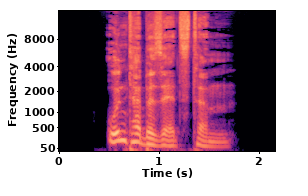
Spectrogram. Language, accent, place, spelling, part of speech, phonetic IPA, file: German, Germany, Berlin, unterbesetztem, adjective, [ˈʊntɐbəˌzɛt͡stəm], De-unterbesetztem.ogg
- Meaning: strong dative masculine/neuter singular of unterbesetzt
